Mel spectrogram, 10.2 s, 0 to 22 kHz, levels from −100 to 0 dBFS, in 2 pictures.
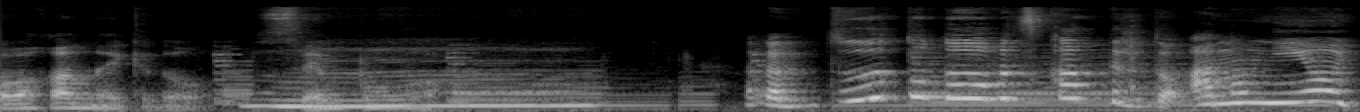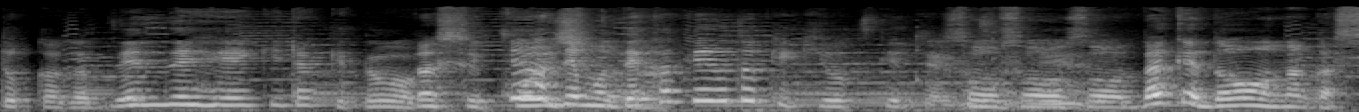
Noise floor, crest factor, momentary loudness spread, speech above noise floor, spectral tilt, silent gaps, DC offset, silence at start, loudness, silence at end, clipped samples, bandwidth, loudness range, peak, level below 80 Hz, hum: -53 dBFS; 20 dB; 12 LU; 24 dB; -5.5 dB/octave; none; under 0.1%; 0 s; -29 LUFS; 0 s; under 0.1%; 17 kHz; 4 LU; -10 dBFS; -60 dBFS; none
